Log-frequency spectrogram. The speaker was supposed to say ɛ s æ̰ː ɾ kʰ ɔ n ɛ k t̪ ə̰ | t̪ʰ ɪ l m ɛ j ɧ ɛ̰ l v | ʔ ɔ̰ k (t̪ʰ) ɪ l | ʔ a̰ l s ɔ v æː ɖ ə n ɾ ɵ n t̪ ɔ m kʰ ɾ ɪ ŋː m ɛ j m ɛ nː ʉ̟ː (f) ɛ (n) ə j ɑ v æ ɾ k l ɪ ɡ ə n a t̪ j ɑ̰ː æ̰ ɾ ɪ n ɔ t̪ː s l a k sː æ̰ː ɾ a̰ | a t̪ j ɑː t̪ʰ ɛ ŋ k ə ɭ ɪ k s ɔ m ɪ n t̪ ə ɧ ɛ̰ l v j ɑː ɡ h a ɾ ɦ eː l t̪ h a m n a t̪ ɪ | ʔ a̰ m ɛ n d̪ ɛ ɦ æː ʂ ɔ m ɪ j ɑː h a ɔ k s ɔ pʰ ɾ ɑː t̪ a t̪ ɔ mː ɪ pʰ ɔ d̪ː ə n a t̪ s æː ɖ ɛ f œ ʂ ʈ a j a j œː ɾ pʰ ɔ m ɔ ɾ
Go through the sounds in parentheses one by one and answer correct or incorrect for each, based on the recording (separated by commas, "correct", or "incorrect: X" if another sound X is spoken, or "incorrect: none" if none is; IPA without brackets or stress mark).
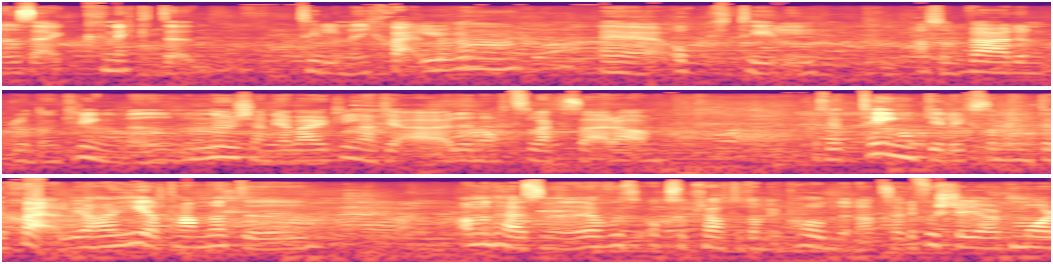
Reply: correct, incorrect: ɕ, incorrect: nː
